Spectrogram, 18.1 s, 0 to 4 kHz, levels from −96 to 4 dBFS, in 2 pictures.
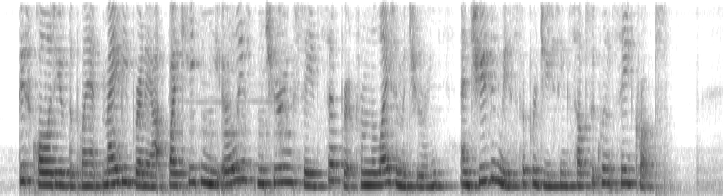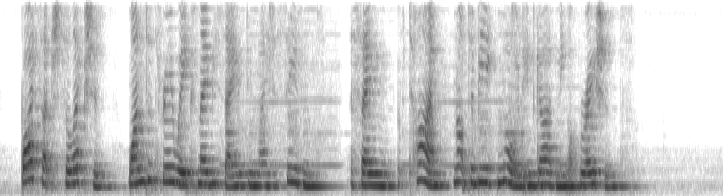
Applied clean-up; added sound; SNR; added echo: neural separator model SepFormer DNS4.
